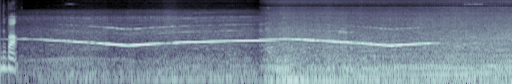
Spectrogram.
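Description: An ambulance siren wails up and down.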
